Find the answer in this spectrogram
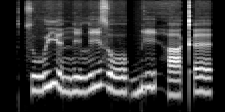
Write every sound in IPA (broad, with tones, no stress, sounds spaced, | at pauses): t͡s uː˨˦ j ɪ˨ n i˨ l i˦ z oː˨ ɡ͡b i˦ h a˨ kʼ ɛ˦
